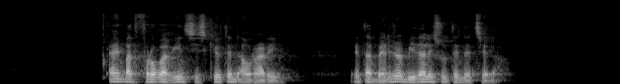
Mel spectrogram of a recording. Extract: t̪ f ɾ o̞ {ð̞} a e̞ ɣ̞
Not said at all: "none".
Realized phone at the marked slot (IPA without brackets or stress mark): ɣ̞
